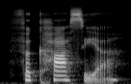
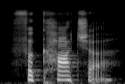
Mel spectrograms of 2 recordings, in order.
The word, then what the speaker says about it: focaccia: tumeric turmeric Word 43: focaccia Common mispronunciation: focassia Correct pronunciation. Fuh-cah-cha. The CC in Italian makes a CH sound.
